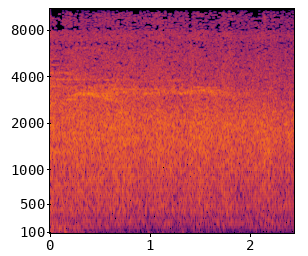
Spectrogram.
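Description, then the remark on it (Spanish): A crowd applauds the 'diamond' leaders present, a dense, steady wash of many hands clapping at once, holding an even loudness throughout without any voices breaking through. “Así que un aplauso para todos los diamantes representados acá, por favor, que son todos sus líderes.”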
